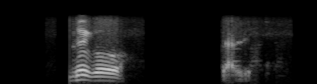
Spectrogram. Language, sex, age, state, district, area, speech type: Maithili, male, 45-60, Bihar, Madhepura, rural, conversation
